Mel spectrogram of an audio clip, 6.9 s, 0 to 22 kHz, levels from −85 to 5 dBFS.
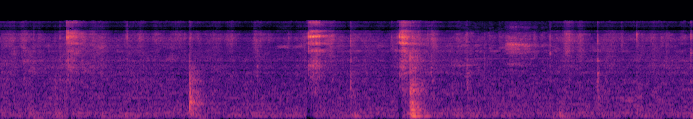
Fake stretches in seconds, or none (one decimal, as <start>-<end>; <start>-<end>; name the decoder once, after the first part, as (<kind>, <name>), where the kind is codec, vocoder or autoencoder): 0.0-4.6 (autoencoder, DAC-VAE); 5.5-6.9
